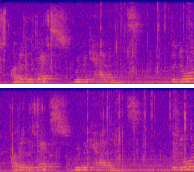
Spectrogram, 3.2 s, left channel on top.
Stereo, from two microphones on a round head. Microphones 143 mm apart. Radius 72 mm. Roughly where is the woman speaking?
Centre.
